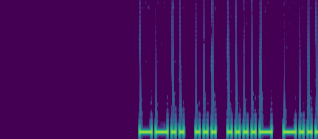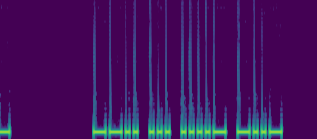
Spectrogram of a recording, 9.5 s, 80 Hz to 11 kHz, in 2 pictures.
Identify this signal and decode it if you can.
Morse code, heard as a keyed tone, about 21 wpm, 700 Hz. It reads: ZS4X ZS4X
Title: DXCC-100 Call Signs - 4 Characters - Repeated 3x - 20wpm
